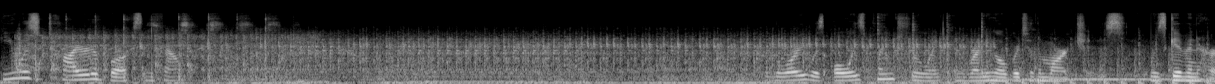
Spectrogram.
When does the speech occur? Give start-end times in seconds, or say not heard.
0.0-1.9, 7.7-12.1.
